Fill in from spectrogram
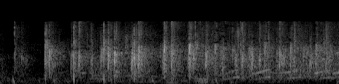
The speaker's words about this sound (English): Whatever you clap for man, you better clap double for Jesus at least.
